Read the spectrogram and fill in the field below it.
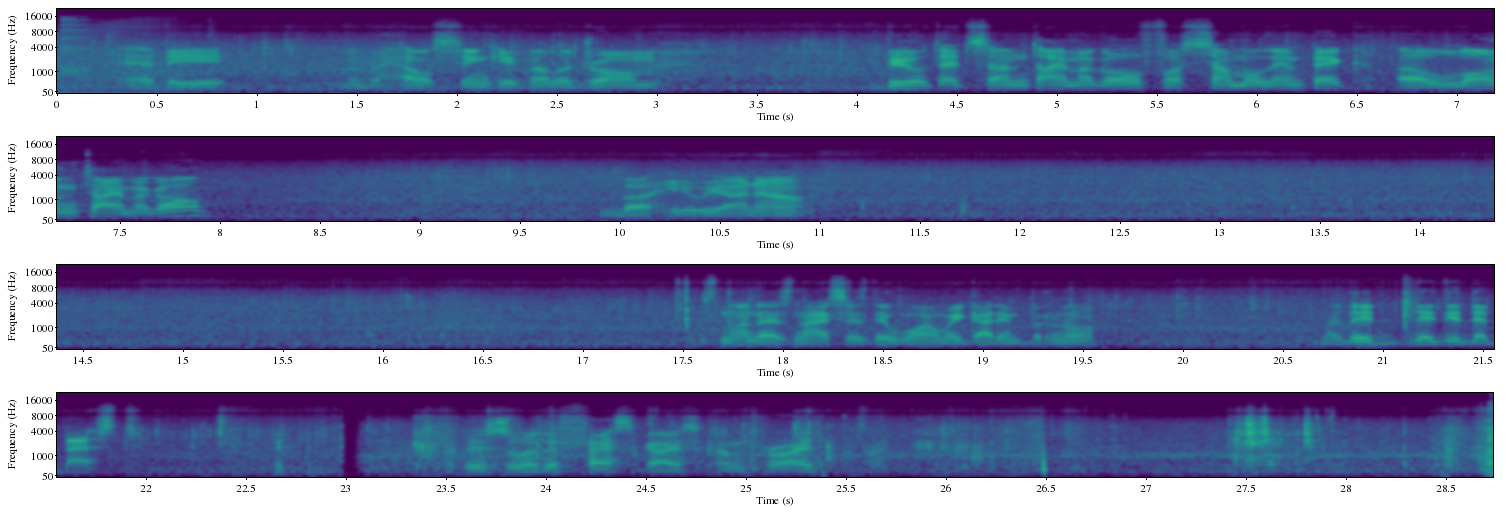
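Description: A man talks with animation close to a microphone, outdoors.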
